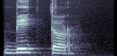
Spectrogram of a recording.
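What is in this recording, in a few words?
"бедьтор", Komi, female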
